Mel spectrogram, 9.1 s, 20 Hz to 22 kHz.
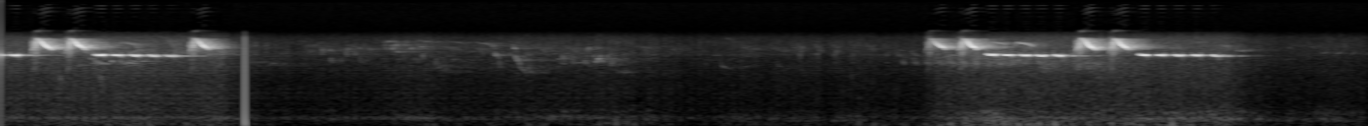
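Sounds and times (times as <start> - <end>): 
Eurasian blue tit Cyanistes caeruleus calling with high notes and buzzy trill: 0.0 - 1.6, 6.2 - 8.2.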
